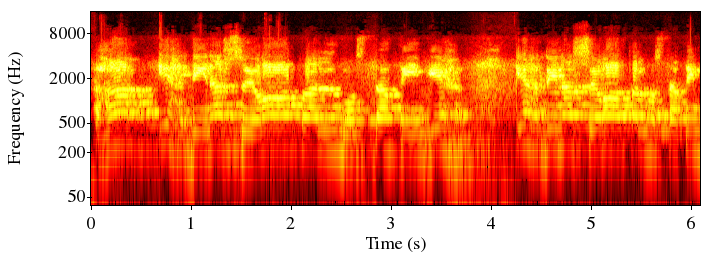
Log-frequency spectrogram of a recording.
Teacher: ہا جو ہے گلے کے نچلے حصے سے ادا ہونا چاہیے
